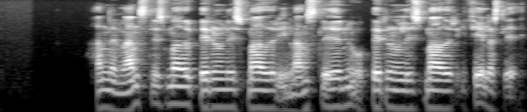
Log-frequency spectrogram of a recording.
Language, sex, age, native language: Icelandic, male, 40-49, Icelandic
